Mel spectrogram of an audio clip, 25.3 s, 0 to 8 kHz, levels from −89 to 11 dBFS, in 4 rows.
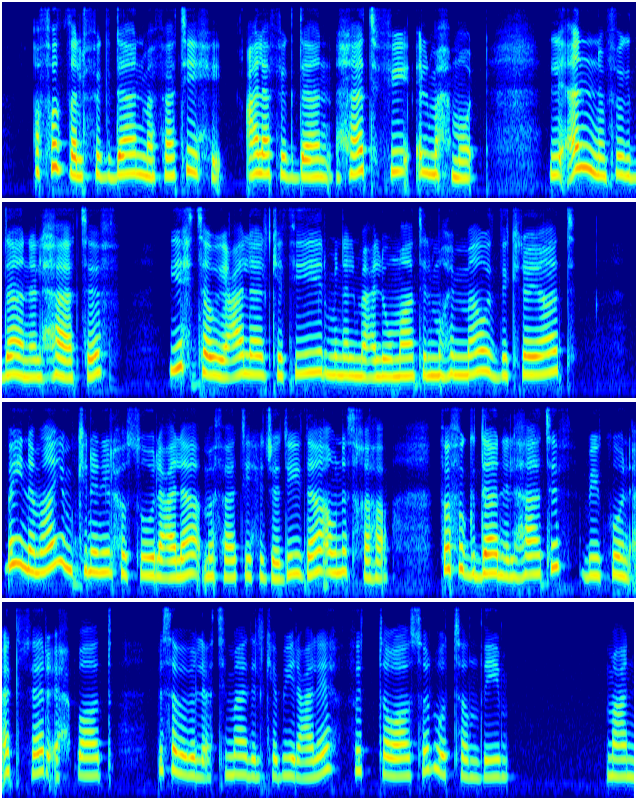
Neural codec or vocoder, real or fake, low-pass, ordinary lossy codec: none; real; 7.2 kHz; none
